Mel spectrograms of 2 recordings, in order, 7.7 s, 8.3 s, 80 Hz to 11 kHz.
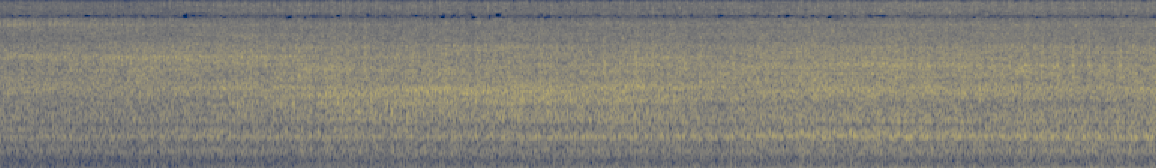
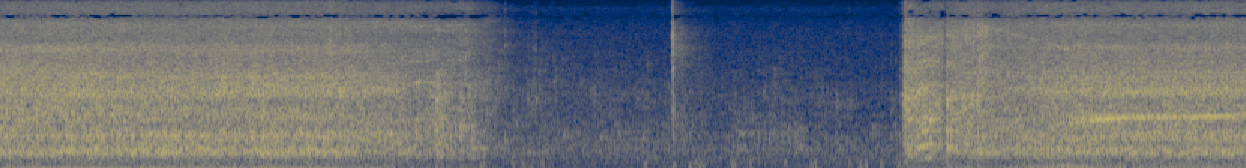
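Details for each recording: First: Ford Cortina Mk3 with newly rebuilt 2.0 Pinto engine, auto choke working, warmed up with temperature holding mid-gauge: steady even idle with smooth hiss, no knocks or misses; normal warm idle. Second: Ford Cortina Mk3 newly rebuilt 2.0 Pinto engine, Weber carb, first run with valve clearances on a first setting: light regular ticking over idle; tappets are tapping a bit, clearances will probably be redone.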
